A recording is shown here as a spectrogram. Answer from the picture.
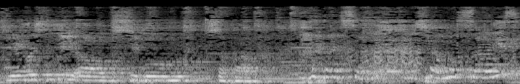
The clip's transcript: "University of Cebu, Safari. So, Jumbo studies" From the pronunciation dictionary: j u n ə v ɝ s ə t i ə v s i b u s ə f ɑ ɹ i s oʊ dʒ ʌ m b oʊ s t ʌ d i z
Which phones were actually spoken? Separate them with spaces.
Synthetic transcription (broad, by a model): j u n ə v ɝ s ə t i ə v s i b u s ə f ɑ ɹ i s oʊ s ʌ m oʊ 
